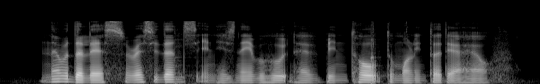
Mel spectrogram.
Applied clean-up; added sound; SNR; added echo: neural separator model SepFormer DNS4.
